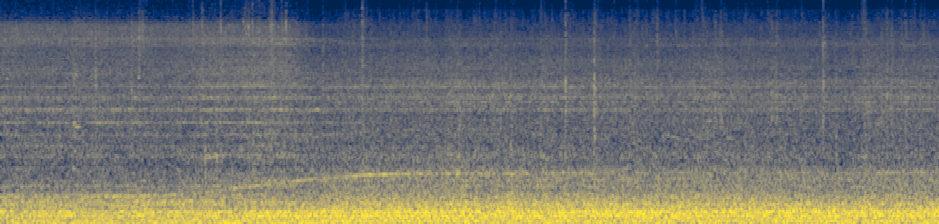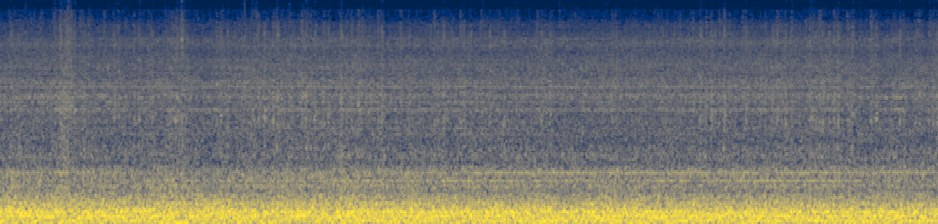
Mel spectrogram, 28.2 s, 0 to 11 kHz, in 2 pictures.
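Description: Cabin sound of a Boeing 777-200ER's GE90 turbofans spooling up to takeoff thrust. A rising whine climbs during the first few seconds as the sound grows louder, then holds at one steady pitch over a heavy rumble.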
